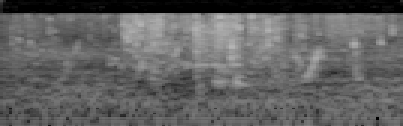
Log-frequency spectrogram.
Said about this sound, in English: We've all got some nets and we're fishing throughout the water trying to see what we can get out.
